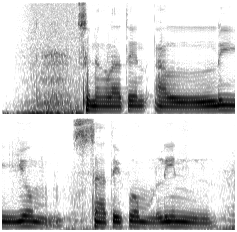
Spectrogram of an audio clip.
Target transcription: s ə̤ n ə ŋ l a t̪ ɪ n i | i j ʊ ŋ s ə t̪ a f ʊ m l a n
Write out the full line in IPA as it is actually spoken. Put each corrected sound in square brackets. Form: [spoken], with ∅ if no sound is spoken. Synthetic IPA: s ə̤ n ə ŋ l a t̪ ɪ n [a] | i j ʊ [m] s [a] t̪ [i] f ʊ m l [i] n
